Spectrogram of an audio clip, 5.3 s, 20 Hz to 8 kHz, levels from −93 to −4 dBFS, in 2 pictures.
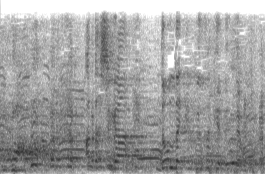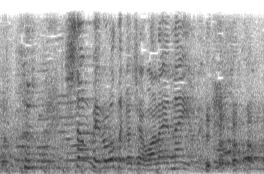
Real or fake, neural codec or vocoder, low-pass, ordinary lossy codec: real; none; 7.2 kHz; none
